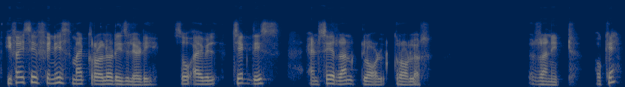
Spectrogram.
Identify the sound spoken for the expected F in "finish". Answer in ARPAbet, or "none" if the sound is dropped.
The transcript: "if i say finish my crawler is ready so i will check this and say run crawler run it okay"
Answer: F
